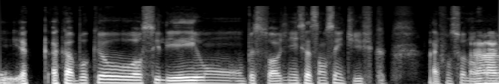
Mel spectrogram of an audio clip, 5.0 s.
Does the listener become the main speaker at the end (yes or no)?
yes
